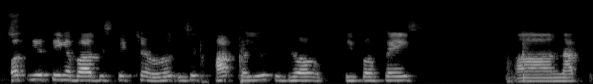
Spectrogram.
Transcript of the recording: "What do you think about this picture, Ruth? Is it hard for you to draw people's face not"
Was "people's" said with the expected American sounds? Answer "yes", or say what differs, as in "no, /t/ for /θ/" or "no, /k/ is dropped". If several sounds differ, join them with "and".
no, /z/ is dropped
